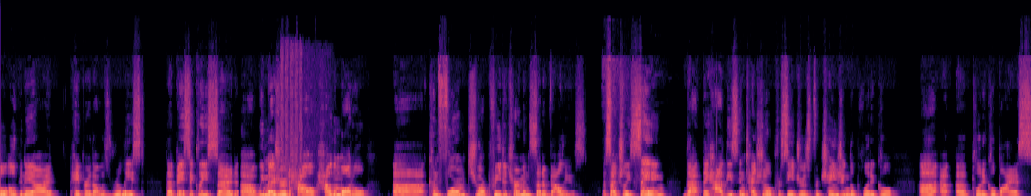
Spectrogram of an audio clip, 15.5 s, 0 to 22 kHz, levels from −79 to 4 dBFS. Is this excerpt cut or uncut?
cut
